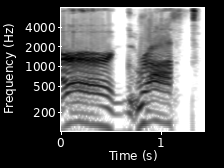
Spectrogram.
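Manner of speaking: put-on grunting character voice. Guessing a character speaks with a grunt, trying it: grunting Wrath voice. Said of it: "does he speak with a grunt".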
